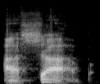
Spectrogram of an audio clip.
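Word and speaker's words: עשב: So we want to add, the first one is actually herb, and that's ashab. Ashab. And it's spelled Ishab.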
